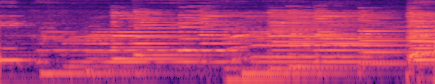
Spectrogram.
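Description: Accompaniment music led by acoustic guitar, playing held notes and chords.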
